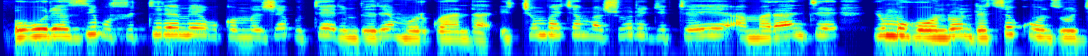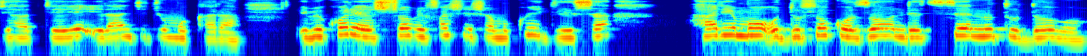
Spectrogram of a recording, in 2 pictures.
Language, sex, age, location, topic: Kinyarwanda, female, 50+, Nyagatare, education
